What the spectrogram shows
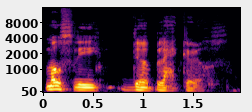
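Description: A man from Chicago, USA, in his fifties, takes his time as he boasts in street slang during a candid interview on a city street. His voice is fairly low, picked up by a handheld mic with no room sound.

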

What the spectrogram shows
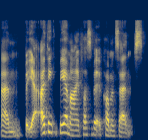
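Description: A British woman hosting a casual fitness Q&A podcast, talking in a chatty, animated way and often interrupting herself. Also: deep voice, fairly quick, creaky, no echo, studio quality. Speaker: podcast host. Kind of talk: casual Q&A chat.

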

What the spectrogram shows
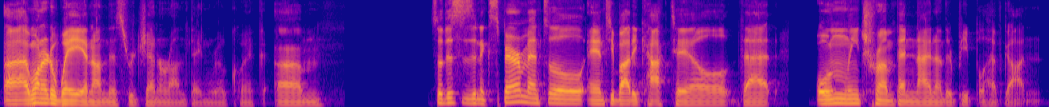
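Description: A man's voice: sits low, animated, fairly bright tone, smooth, no echo, studio quality. A man hosting a podcast, reacting to clips with mocking, incredulous commentary. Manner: incredulous, mocking, quick asides. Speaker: podcast host. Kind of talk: sarcastic commentary.

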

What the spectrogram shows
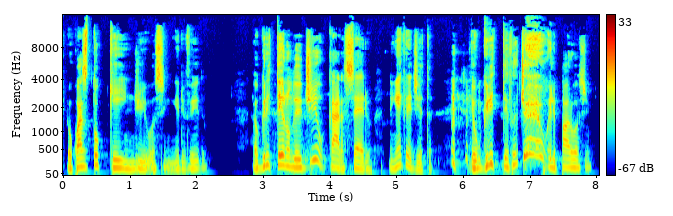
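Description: A man's voice: medium pitch, fairly quick, no room sound, studio quality. A man with a Brazilian Portuguese accent, a metal singer as a podcast guest, telling stories animatedly, swearing often and acting out what people said. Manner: animated storyteller who swears and acts out quoted lines. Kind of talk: casual podcast chat.

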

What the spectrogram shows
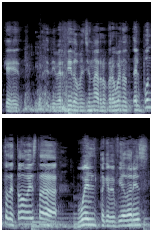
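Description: A man's voice: on the high side, steady tone, normal speed. A young Mexican man with a Mexican accent chatting casually as a podcast host, rambling and slangy, with lots of fillers. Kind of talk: casual chat. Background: guitar music.

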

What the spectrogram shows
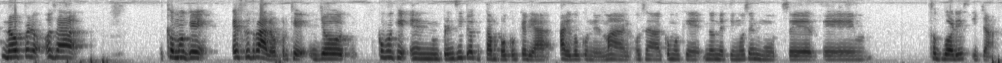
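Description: A woman's voice: mid-range voice, unhurried, rough recording. Frank young Colombian woman chatting. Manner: frank, blunt opinions with slang. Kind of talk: casual chat.

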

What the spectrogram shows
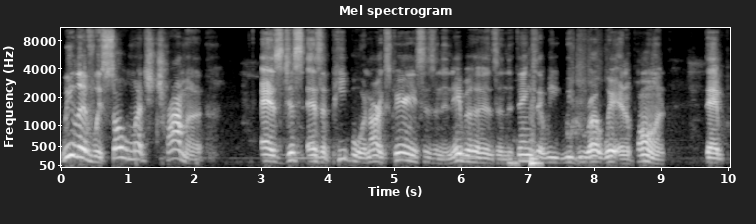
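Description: A man's voice: medium pitch, lively intonation, unhurried. A man hosting a casual podcast chat, speaking earnestly and affirming the others.

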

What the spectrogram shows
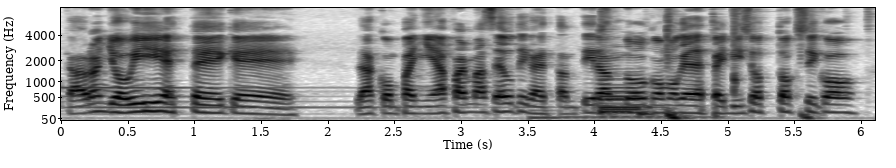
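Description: A man's voice: on the high side, steady tone, normal speed, a bit bright, faint music behind. A man with a Puerto Rican Spanish accent, co-hosting a casual stream chat with slangy, laid-back banter.

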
